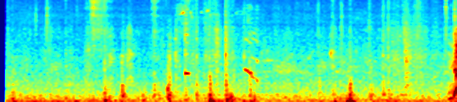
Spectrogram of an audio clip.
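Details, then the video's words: Puppies at play give faint, brief squeaky whimpers, a few short rising chirps scattered among soft rustling and low background noise. "Puppies playing"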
